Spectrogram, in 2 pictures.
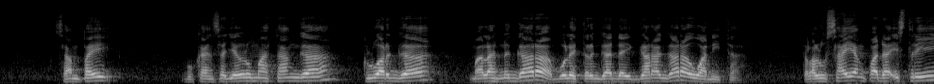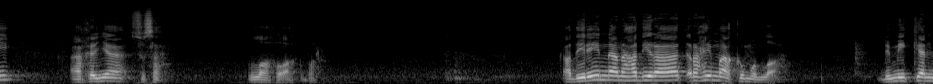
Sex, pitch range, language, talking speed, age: male, 140-175 Hz, Malayalam, 80 wpm, 50-69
